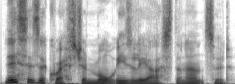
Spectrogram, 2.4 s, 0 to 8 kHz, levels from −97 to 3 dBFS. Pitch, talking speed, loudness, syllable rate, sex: 120 Hz, 230 wpm, -20 LUFS, 6.7 syllables/s, male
